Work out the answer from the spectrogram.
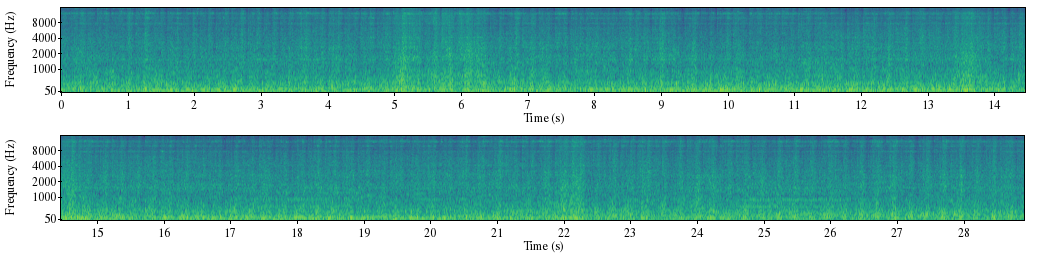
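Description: The Konark Express running along the track, heard from on board: a steady rumble of wheels on rail, with a few sharp clacks from rail joints or points.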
